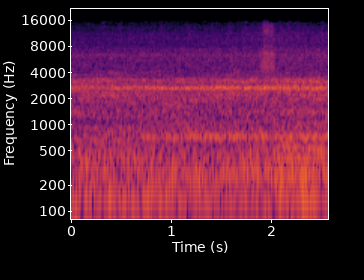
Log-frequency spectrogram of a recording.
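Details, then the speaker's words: Automatic washing machine on spin dry: steady even hum of the drum at speed with no grinding or bearing rumble, quiet and normal; noise occurs in wash/reverse-forward, motor bearing suspected. "So ayan na nga mga kaik no pagka spin dry siya ay tahimik lang."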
